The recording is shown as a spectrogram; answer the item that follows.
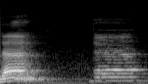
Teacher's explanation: Fathah bertemu alif panjang dua harakat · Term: Mad thobii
